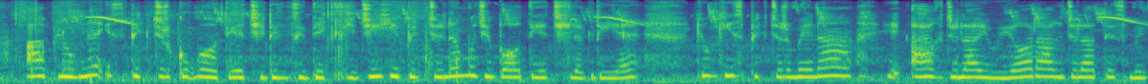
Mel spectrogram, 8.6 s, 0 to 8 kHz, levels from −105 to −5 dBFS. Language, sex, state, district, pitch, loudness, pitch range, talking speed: Hindi, female, Himachal Pradesh, Shimla, 260 Hz, -16 LUFS, 240-275 Hz, 250 wpm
